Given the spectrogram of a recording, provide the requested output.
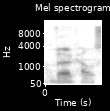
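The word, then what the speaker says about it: Weghorst: Verkhaus. That's how I've been told to pronounce it.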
